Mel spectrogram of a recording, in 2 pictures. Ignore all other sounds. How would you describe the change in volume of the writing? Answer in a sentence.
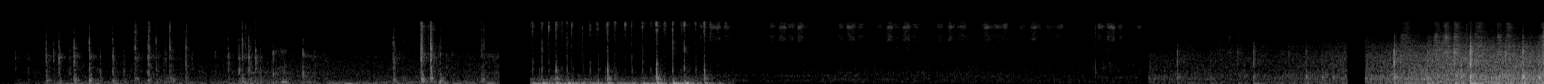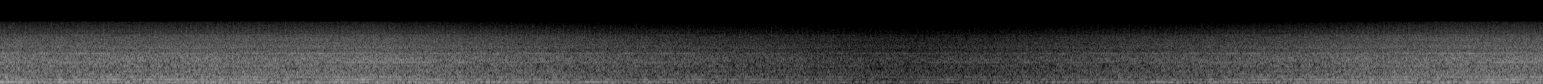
The loudness of the writing goes up.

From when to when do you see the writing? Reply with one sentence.
You can hear the writing from 6.9 to 15.7 s.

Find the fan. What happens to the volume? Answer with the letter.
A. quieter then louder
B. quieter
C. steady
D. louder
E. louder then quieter
A.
